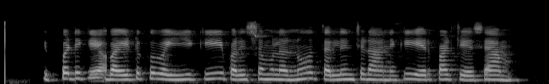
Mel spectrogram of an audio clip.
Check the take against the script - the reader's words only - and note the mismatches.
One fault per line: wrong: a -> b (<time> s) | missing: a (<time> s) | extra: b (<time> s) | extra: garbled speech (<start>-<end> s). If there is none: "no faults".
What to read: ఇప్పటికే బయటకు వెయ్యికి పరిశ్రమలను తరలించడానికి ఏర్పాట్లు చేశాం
no faults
